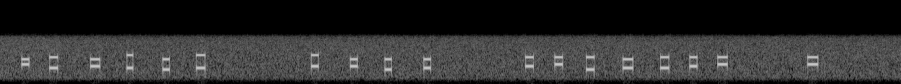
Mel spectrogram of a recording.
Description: DTMF, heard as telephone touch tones, dialled by hand, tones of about 80 ms, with phone line noise. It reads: *57616 9714 8024580 0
